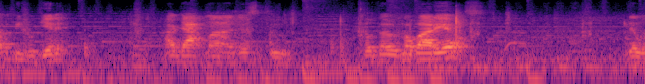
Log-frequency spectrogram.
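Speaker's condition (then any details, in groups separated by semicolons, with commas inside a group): No condition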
